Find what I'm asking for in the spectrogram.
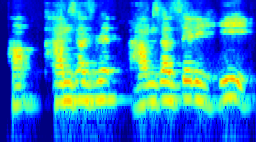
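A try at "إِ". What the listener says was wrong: হামসা। হা- জি, হামজাজের হি নয়, হামজাজের ই। ই। উপরে যে আইনের উপরে সাবার এসছে হারাকাত, এখানে হামসার নিচে জের এসছে, জেরটি হলো হারাকাত। হারাকাতের পড়াকে তাড়াতাড়ি পড়তে হবে, টান দেওয়া নিষেধ।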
